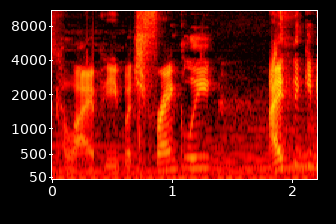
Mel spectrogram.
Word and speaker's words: Calliope: spelled calio but it's in the greek it's pronounced as calliope but frankly i think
